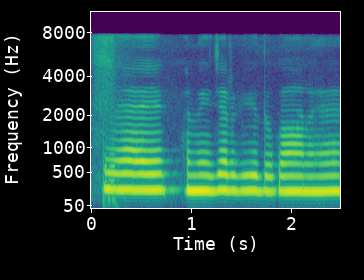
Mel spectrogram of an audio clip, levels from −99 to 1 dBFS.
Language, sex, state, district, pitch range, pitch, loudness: Hindi, female, Uttar Pradesh, Saharanpur, 220-235 Hz, 225 Hz, -10 LUFS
